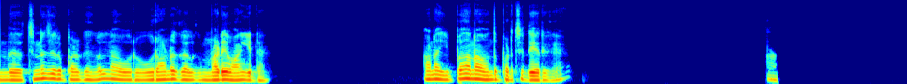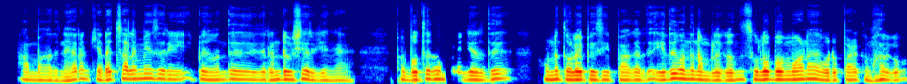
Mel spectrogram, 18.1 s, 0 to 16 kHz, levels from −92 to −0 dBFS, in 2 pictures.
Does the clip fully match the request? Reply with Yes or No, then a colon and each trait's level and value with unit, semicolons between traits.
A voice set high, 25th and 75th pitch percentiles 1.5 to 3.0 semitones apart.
No: medium, 140 Hz; narrow, 2.6 semitones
